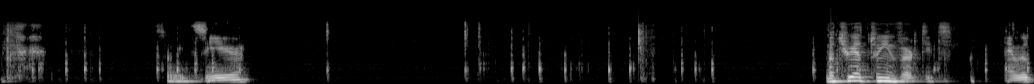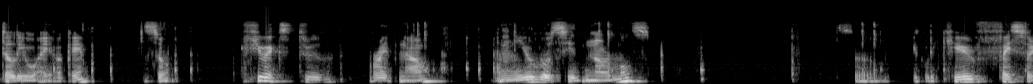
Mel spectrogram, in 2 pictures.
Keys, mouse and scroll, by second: 3.2-4.8 drag, 4.8 scroll down 2, 5.1 shift+middle click, 5.8 scroll up 2, 6.1 middle click, 6.4 z, 6.8-8.7 shift+middle drag, 8.7 scroll up 1, 8.9 middle click, 9.6 scroll up 1, 9.8-11.7 shift+middle drag, 11.7 scroll up 2, 12.1-13.4 shift+middle drag, 13.4 e, 14.8-15.1 scroll down 4, 15.1-16.3 middle drag, 16.3 click, 18.3 click.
